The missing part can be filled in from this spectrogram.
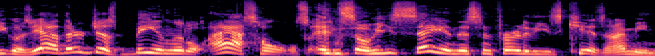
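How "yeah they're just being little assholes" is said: put-on heavy, broad Southern accent laid on thick. Retelling what a man said about some kids, in a thick Southern accent. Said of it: "thick Southern accent".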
